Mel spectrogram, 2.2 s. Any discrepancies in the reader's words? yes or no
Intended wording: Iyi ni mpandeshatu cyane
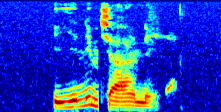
yes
